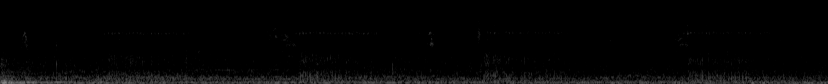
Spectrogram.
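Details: Cat relaxing on its owner's knees keeps up a gentle, steady low purr, with light hissing breaths recurring every couple of seconds.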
